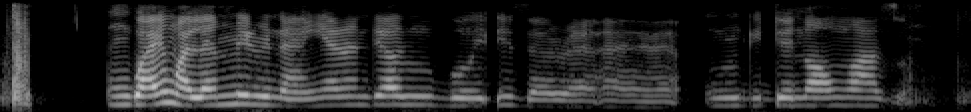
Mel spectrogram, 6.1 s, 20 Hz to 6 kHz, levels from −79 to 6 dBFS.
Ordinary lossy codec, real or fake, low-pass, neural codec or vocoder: none; fake; 5.4 kHz; codec, 44.1 kHz, 2.6 kbps, SNAC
